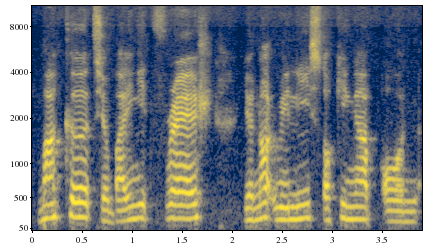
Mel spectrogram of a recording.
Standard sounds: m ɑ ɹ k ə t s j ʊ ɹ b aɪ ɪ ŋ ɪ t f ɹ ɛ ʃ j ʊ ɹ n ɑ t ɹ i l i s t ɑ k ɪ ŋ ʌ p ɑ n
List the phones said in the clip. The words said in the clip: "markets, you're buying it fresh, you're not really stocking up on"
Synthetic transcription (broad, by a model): m ɑ k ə t s j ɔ b aɪ ɪ ŋ ɪ t f ɹ ɛ ʃ j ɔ n ɑ t ɹ i l i s t ɑ k ɪ ŋ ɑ p ɑ n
